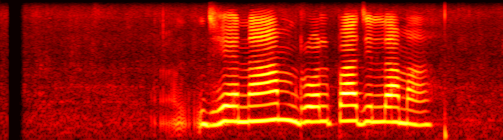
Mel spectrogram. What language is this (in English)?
Nepali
